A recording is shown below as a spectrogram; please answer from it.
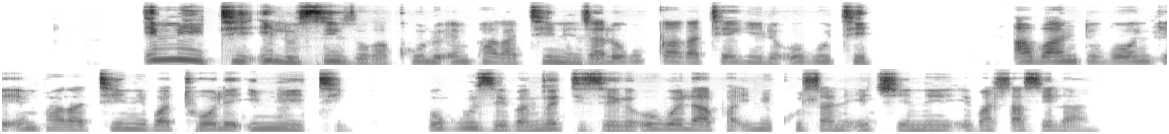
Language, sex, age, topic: North Ndebele, male, 36-49, health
